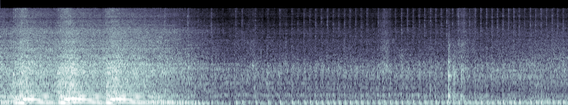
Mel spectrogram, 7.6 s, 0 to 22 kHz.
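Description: Honda Winner V1's single-cylinder engine blipped three times in quick succession, each rev rising and falling back, then settling into a steady idle. A single sharp click about six seconds in.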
